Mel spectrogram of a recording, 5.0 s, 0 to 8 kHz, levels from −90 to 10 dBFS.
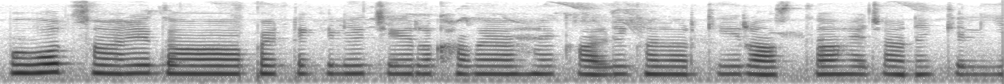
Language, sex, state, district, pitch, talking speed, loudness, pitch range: Hindi, female, Chhattisgarh, Raipur, 250 Hz, 215 wpm, -18 LUFS, 240-260 Hz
